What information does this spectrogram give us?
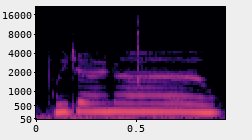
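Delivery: soft, high sing-song on a stretched "we"; playful sing-song. Pretend. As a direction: lilt it softly and high. Playful repeated refrain, building.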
